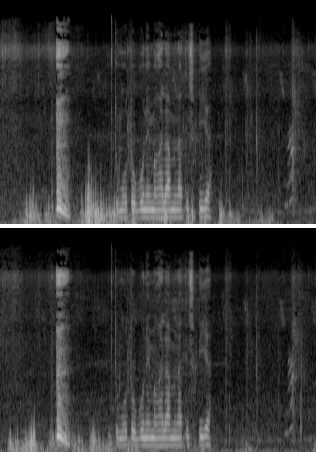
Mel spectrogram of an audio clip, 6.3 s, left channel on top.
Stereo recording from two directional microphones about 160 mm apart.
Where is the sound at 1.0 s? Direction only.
Centre (ahead or behind).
